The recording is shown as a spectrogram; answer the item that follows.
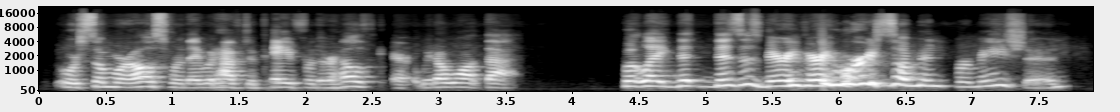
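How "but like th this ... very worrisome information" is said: speaking through laughter mid-sentence. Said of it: "I'm laughing because it's a little ridiculous".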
